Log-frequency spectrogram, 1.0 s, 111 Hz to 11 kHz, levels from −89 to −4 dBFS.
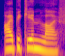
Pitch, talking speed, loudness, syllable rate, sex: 195 Hz, 180 wpm, -16 LUFS, 4.6 syllables/s, female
